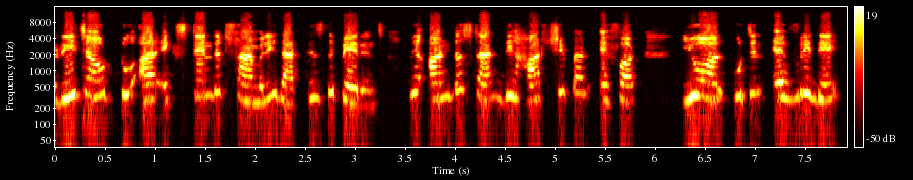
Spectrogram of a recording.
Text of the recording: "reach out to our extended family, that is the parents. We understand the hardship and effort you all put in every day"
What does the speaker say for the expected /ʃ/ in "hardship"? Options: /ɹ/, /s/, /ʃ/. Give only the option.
/ʃ/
